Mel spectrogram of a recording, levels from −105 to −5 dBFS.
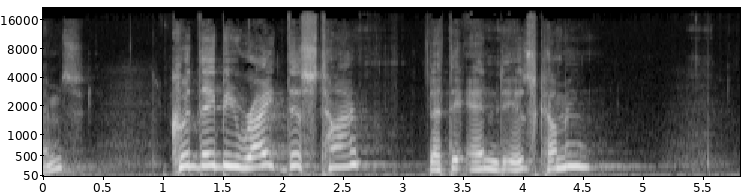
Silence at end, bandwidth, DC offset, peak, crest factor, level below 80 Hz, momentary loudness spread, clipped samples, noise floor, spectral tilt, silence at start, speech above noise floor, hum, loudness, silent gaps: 1.05 s; 19 kHz; under 0.1%; -8 dBFS; 18 dB; -50 dBFS; 15 LU; under 0.1%; -54 dBFS; -5.5 dB/octave; 0 s; 31 dB; none; -25 LUFS; none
